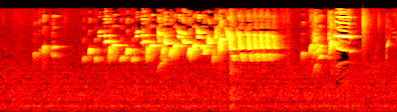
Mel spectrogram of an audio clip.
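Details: Mutation European goldfinch bred in captivity, giving a rapid tinkling phrase of high chirps and liquid twitters that builds into a buzzy trill, then a short sharp flourish at the end.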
